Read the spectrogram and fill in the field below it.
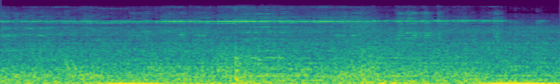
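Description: A heavy train engine rumbles low and steady as its wheels start to turn, with a thin high metallic whine running through and a swell of deeper rumble toward the end.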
